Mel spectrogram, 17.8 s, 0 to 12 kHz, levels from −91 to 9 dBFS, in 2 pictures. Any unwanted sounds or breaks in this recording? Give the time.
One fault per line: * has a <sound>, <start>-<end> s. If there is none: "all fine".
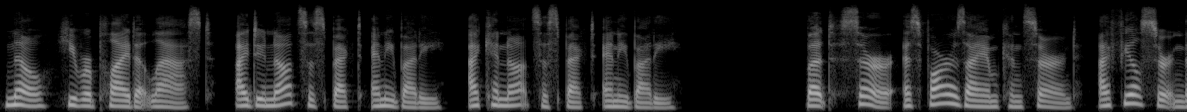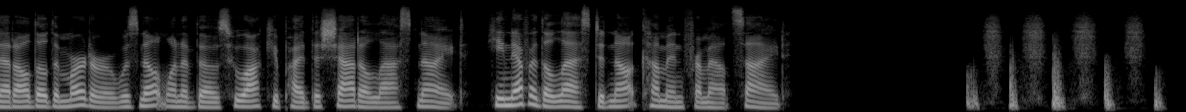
* has a sniff, 16.1-17.7 s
